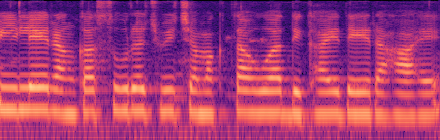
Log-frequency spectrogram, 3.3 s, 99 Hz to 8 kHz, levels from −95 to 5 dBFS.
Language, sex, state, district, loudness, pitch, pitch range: Hindi, female, Chhattisgarh, Raigarh, -16 LUFS, 230 Hz, 225-245 Hz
